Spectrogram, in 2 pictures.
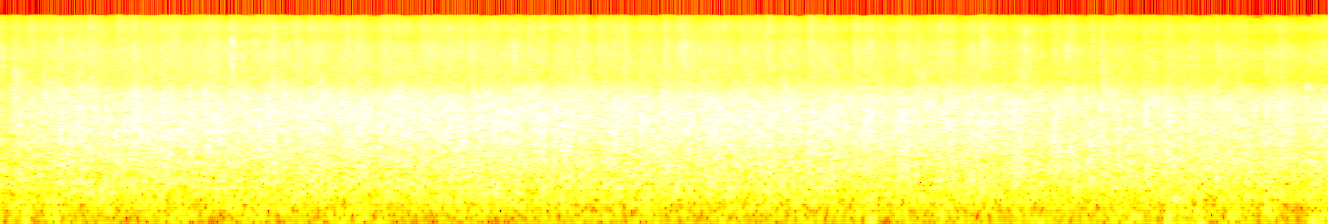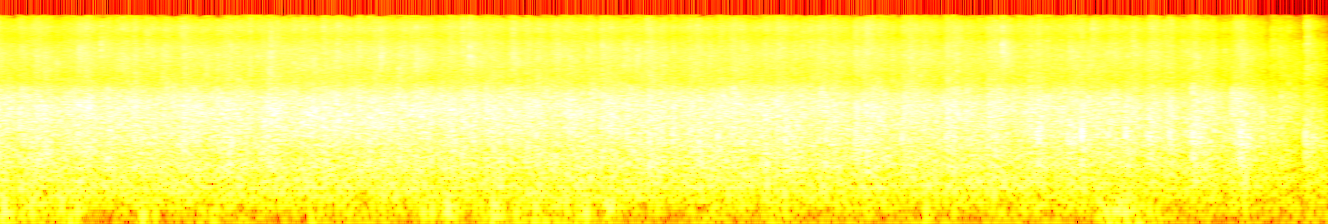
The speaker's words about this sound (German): Herzlichen Applaus für Carola Schneider.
